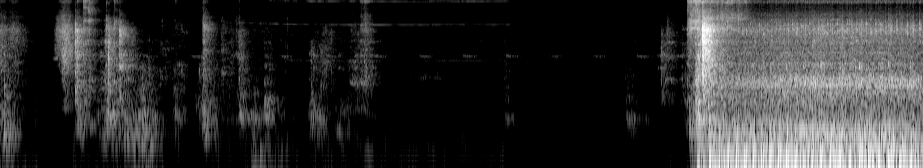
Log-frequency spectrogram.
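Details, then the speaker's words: Yamaha Mio Soul GT scooter that dies when throttled, no MIL code, nothing read by scanner: after a quiet spell it catches and revs hard and steady only with fuel added at the air filter intake; confirmed weak injector. "Oke Lur ternyata mau ya kalau di sini dibantu bensin dia mau digeber tapi kalau enggak enggak mau"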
